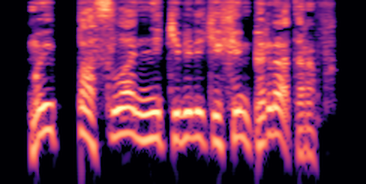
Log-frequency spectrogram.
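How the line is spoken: Exclaiming. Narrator (Russian): воскликнул

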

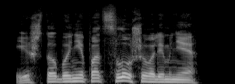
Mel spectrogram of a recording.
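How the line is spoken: Sharp shout. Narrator (Russian): прикрикнул Илья

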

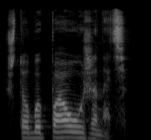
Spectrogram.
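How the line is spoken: Low-voiced explanation. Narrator (Russian): низким голосом пояснил он

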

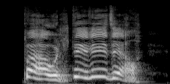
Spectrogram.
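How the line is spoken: Shouting. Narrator (Russian): кричал Райснер

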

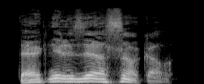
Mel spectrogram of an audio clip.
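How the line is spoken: Angry growl. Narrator (Russian): зло рыкнул Ратай

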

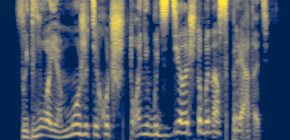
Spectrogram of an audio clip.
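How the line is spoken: Hiss. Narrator (Russian): прошипела Гималая

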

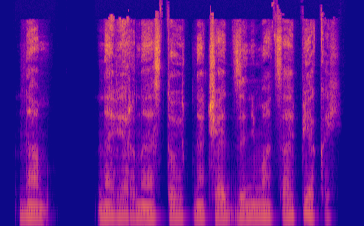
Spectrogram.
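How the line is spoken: Whisper. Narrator (Russian): прошептала она

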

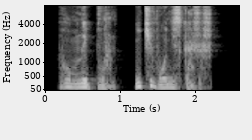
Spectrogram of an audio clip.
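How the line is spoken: Angry hiss. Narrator (Russian): прошипел Гарри, выплескивая злость на Гермиону

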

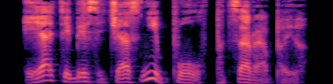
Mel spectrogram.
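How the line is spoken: Grumbling hut. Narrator (Russian): пробурчала избушка

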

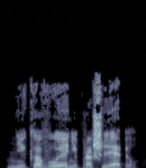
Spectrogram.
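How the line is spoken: Grumbling. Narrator (Russian): буркнул Таран

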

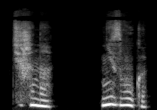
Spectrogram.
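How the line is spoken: Whisper. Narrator (Russian): прошептала Маргарет

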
